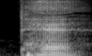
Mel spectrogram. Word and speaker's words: pain: Oh, you have to say it like a Frenchman. Pain. Pain. Yeah, why do you think I have this outrageous accent? You don't even pronounce the eh. Just That's right. It just kind of like gets stuck in your nose.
